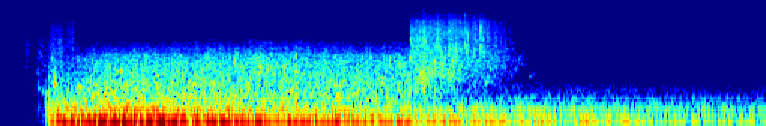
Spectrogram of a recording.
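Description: Cinematic logo sound effect: a loud, deep boom about half a second in, a bright rushing swell about three and a half seconds in, then a long low rumble fading away.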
